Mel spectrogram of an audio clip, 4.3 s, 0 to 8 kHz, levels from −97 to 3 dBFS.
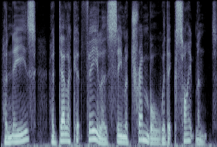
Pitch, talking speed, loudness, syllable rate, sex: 115 Hz, 125 wpm, -20 LUFS, 4.6 syllables/s, male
